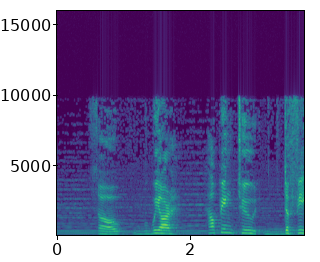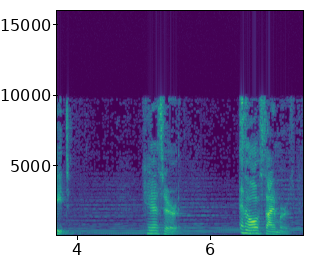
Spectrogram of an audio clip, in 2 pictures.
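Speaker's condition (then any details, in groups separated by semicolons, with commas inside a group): Down syndrome; adult man, congenital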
